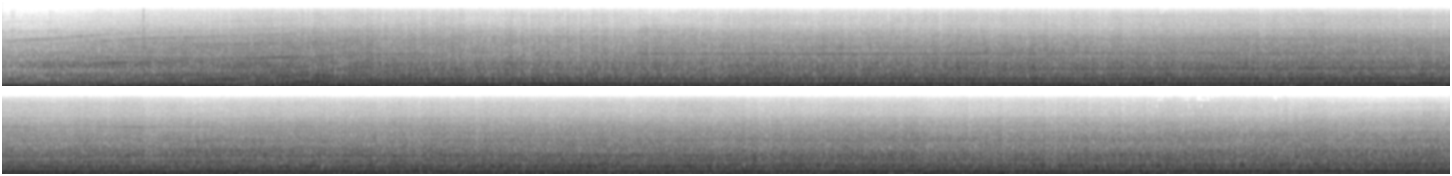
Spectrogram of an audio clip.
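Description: Light aircraft's piston engine and propeller opened up to full power for a short takeoff: the note rises over the first few seconds, then holds steady.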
